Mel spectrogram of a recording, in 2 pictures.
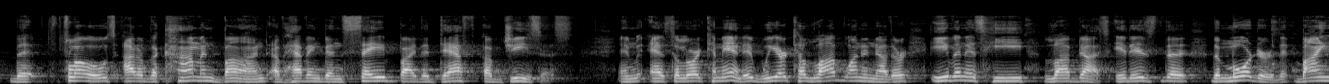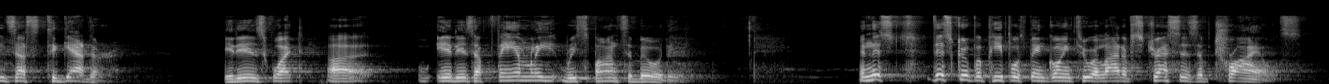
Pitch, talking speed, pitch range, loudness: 155 Hz, 150 wpm, 145-175 Hz, -20 LUFS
